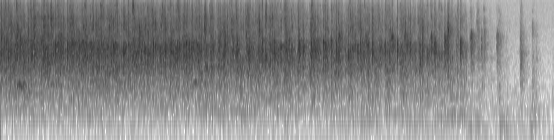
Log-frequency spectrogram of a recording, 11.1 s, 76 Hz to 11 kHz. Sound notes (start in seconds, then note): 0.0 applause, cheering; 2.7 applause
